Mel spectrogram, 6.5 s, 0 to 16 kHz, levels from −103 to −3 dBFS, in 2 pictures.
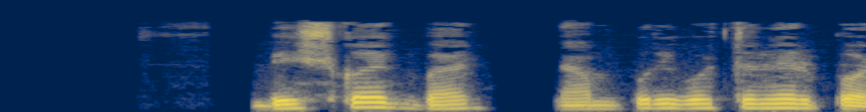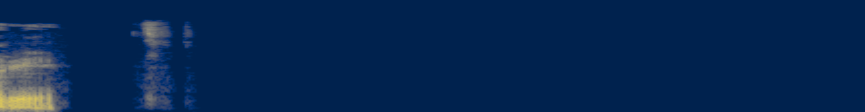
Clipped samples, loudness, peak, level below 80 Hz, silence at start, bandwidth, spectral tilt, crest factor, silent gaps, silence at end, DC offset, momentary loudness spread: under 0.1%; -17 LUFS; -2 dBFS; -60 dBFS; 0.95 s; 7.8 kHz; -6.5 dB/octave; 18 dB; 1.86-2.07 s; 3.05 s; under 0.1%; 12 LU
